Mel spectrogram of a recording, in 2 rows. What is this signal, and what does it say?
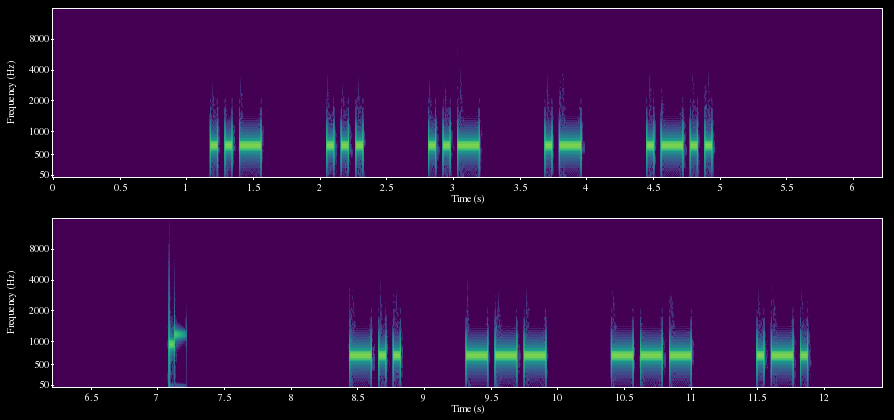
Morse code, heard as a keyed tone, about 22 wpm, spaced as for 12 wpm, 690 Hz. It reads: USUAL DOOR
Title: 3x Character Spacing - Top 500 Words - 22wpm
